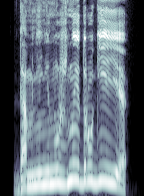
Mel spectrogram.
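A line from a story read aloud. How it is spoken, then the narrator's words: Exclamation. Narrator (Russian): воскликнул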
